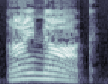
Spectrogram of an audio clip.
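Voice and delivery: Teddy's smug call. A narrator's reading. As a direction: announce it like a winner.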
